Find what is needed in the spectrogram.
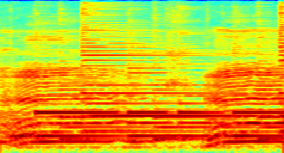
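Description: A man humming long 'mmm' notes over a fingerpicked acoustic guitar playing E and F chords. A new hummed note slides in at the start and another about a second and a half in.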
